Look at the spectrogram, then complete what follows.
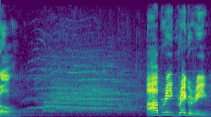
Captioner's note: audience cheering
